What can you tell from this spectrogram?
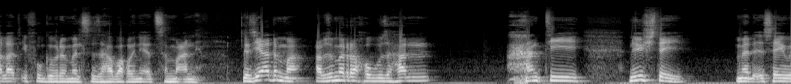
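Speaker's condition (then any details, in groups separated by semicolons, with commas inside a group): No condition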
